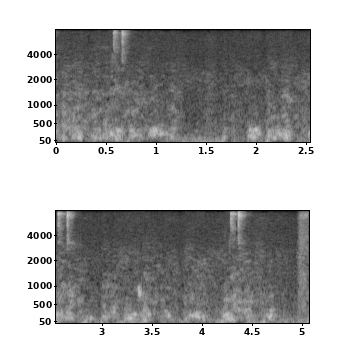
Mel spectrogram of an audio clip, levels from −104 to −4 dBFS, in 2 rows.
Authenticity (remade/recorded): recorded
